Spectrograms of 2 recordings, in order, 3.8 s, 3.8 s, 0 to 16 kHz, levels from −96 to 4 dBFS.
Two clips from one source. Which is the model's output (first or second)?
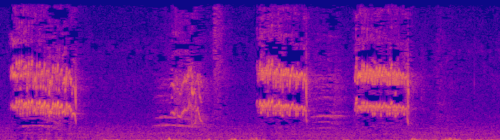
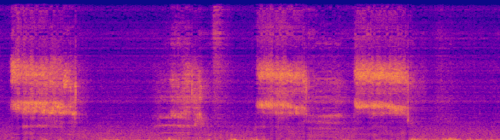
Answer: second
